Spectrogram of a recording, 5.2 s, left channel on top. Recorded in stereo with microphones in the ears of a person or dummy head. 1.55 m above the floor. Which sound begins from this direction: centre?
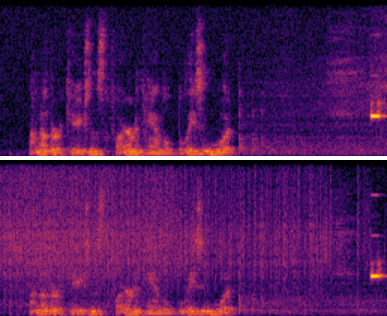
A microwave, at 3.2 s.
